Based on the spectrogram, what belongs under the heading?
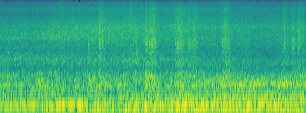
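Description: Interior running noise of an SKM Tricity electric commuter train moving along the track: a steady low rumble with a steady hum, and a few light clicks around the middle.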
